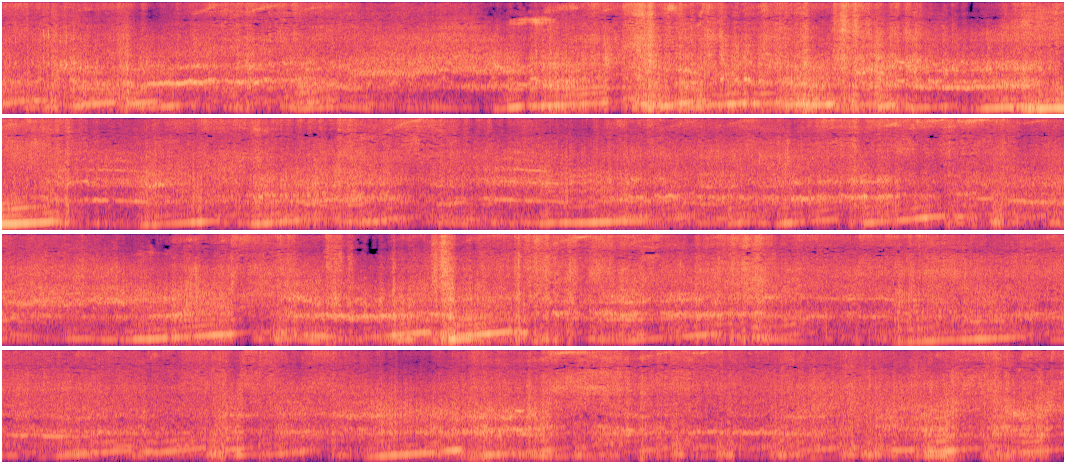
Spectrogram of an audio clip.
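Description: Drift cars sliding sideways on tarmac: the engines rev up and down over and over as the drivers hold the slides, over a continuous tyre squeal.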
